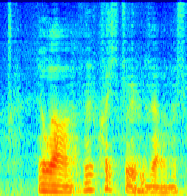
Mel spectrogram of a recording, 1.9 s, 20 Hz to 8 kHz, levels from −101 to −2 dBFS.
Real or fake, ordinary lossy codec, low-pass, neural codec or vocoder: fake; none; none; codec, 16 kHz, 1 kbps, FunCodec, trained on Chinese and English, 50 frames a second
